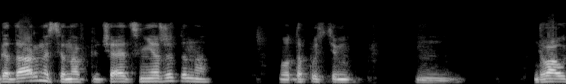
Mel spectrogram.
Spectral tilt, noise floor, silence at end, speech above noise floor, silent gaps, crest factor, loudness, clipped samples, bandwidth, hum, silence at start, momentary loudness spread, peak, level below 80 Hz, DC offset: -5.5 dB/octave; -61 dBFS; 0 s; 42 dB; 2.38-2.51 s, 4.90-4.95 s; 18 dB; -20 LUFS; under 0.1%; 8.4 kHz; none; 0 s; 15 LU; -2 dBFS; -66 dBFS; under 0.1%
